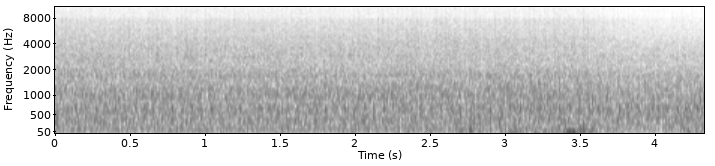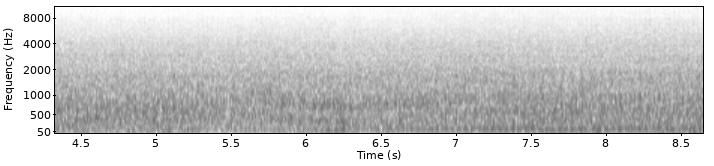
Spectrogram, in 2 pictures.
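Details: 2013 Ford F-150 3.5L EcoBoost auction truck at steady idle: faint, fast, uneven ticking rattle over the engine, loudest by stethoscope at the mechanical high pressure fuel pump, found to be the source.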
